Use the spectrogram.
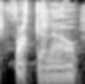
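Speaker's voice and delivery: low, soft muttered curse; imitated quiet exasperation; Gordon Ramsay. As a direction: curse under your breath like a weary chef. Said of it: "and he goes".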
